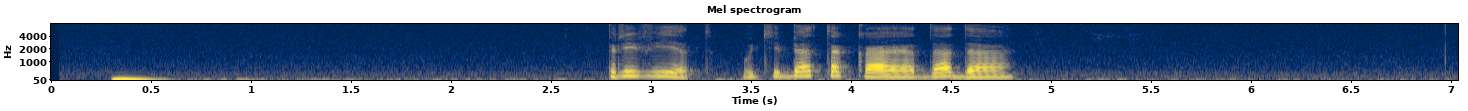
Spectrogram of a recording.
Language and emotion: Russian, neutral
